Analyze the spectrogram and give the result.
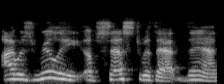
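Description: A woman with an American accent speaks in an ordinary speaking voice at a moderate pace. Her intonation is lively, and the background is quiet. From US Midwest and Northeast. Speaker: sculptor and painter. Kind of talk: casual interview.

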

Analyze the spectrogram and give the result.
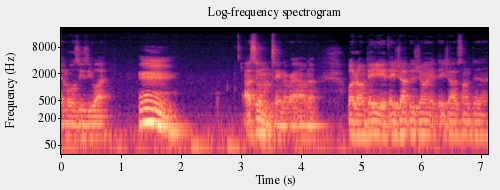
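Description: A man with a very deep, low pitch talks at a fairly quick pace, yet stops often for long pauses. Noticeable background noise runs underneath. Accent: American. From DMV (Washington DC area). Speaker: podcast host. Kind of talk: casual chat.

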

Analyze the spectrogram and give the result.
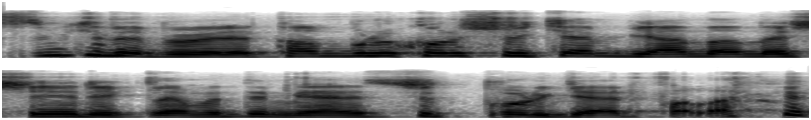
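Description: A man rushes through his words at a very fast pace, with ordinary pitch variation and noticeable background noise behind him. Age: 20s. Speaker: podcast co-host. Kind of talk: casual chat.

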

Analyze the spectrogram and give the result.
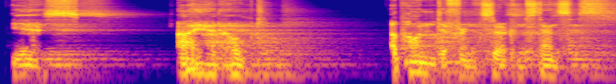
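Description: A man uses a put-on character voice, very deep and low in pitch, resonant and raspy. He speaks at a very slow pace with long, frequent pauses. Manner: resonant, grave.

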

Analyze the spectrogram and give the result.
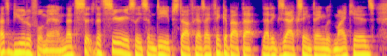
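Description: At a moderate pace with hardly any pauses, a man speaks somewhat breathily at medium pitch, with ordinary pitch variation and very even loudness, on a very clean recording with a silent background. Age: 40s. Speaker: podcast host. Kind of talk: casual interview chat.

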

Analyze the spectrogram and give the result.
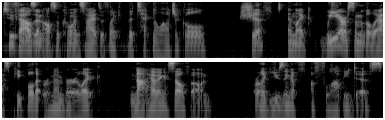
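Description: A man's voice with vocal fry. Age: 20s. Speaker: podcast host and arts teacher. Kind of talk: casual chat. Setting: studio, filmed in person. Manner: fast.

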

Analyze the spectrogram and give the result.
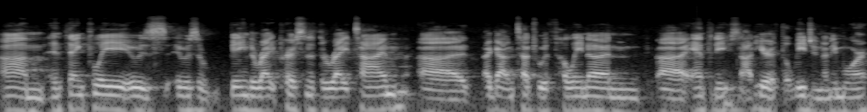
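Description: The voice has an American accent and a bright, sharp tone with monotone, flat intonation. It moves at a moderate pace with hardly any pauses. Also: man, medium pitch for a man. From US Midwest (Indiana). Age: 20s. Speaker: videographer and video editor. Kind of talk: casual interview.

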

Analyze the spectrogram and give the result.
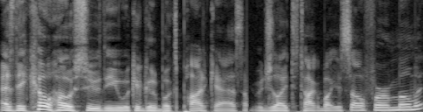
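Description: Against a quiet background, a man in a normal speaking voice talks at a fairly quick pace and medium pitch, with ordinary pitch variation and hardly any pauses. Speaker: podcast host. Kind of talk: casual podcast chat.

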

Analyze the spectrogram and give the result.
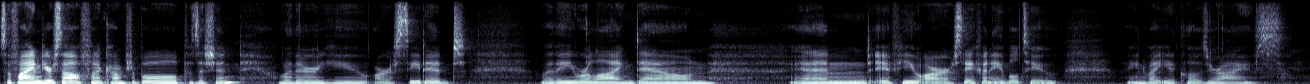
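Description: A woman speaks in a calm, soothing tone at a fairly slow pace. Her intonation is monotone and flat. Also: medium pitch for a woman. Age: 30s. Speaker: podcast host and yoga teacher. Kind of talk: guided breathwork and seated yoga movement instruction. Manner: slow, calm, soothing pacing with cues timed to breaths.

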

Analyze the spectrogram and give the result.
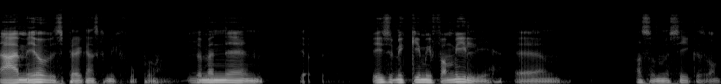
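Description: Recorded with a dry, close sound and no echo, a man speaks at a very deep, low pitch with ordinary pitch variation and long, frequent pauses. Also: moderate pace. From Sweden, Stockholm (Hägersten). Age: 20s. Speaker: musician in a band. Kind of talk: casual chat.

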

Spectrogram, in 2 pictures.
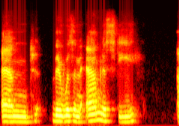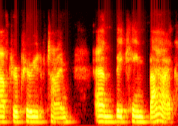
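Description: A woman with a Canadian accent, very deep and low in pitch, at a fairly slow pace against a quiet background. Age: 60s. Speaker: author and lawyer. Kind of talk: interview.

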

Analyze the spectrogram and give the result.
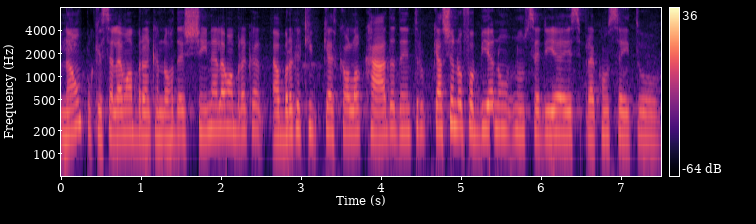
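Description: In a Cearense accent, a woman talks at a fairly quick pace with hardly any pauses, a medium pitch and monotone, flat intonation. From Ceará, Brazil. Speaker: podcast co-host. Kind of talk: casual chat.

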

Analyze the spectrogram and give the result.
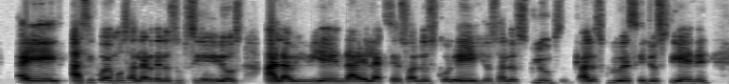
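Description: Here a woman speaks at a medium pitch and a moderate pace. Her intonation is flat and monotone. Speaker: congresswoman. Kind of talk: parliamentary speech.

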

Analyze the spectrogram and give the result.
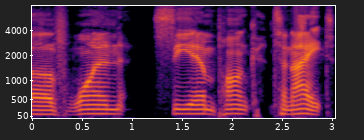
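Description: A man's bright, sharp tone sits at a medium pitch. The recording is very clean with a silent background, dry and close with no echo. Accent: American. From US Gulf Coast. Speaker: wrestling podcast moderator. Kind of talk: casual chat. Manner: animated.

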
